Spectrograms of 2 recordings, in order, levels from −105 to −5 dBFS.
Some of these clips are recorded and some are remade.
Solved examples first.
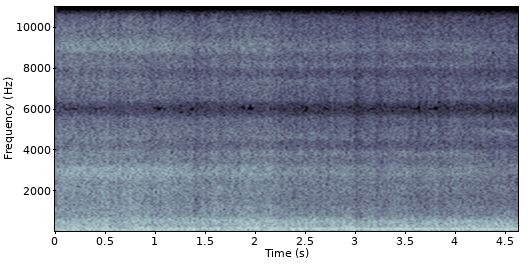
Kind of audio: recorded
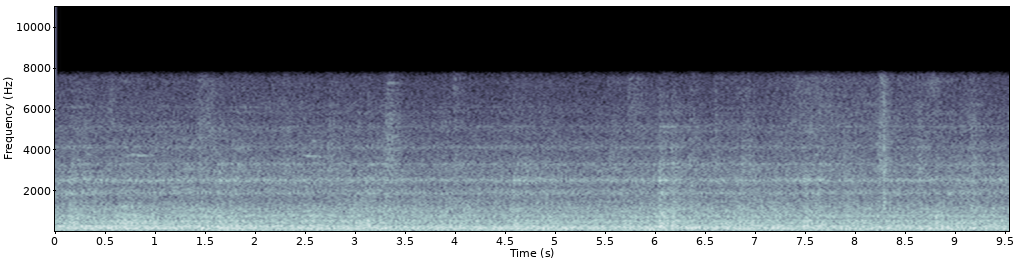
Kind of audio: recorded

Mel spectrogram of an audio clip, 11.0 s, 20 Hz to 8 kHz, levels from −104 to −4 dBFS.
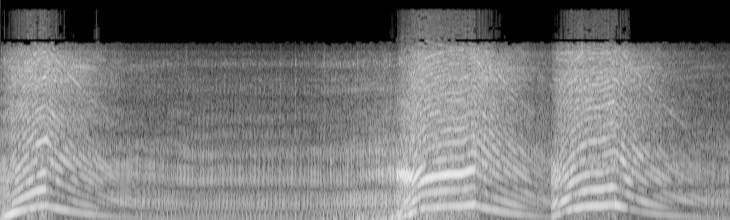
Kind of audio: recorded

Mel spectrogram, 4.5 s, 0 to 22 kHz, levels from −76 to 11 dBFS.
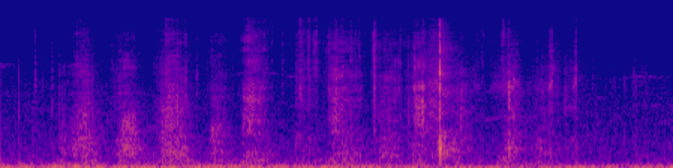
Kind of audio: recorded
